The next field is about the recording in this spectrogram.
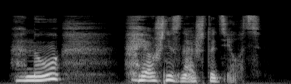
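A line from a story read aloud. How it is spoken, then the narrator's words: Grumbling. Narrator (Russian): ворчал дядя Вася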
